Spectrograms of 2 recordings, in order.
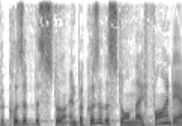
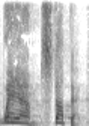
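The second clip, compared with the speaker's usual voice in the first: scolding the dog; 9 semitones higher than usual. Pretend.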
